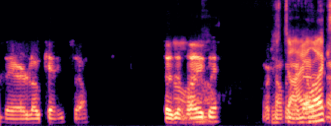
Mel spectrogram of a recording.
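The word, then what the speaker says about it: Rögle: Rogel, how do you pronounce it? Rogle. Yeah, go for it. It's the R. How do you pronounce the R? Rogle.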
